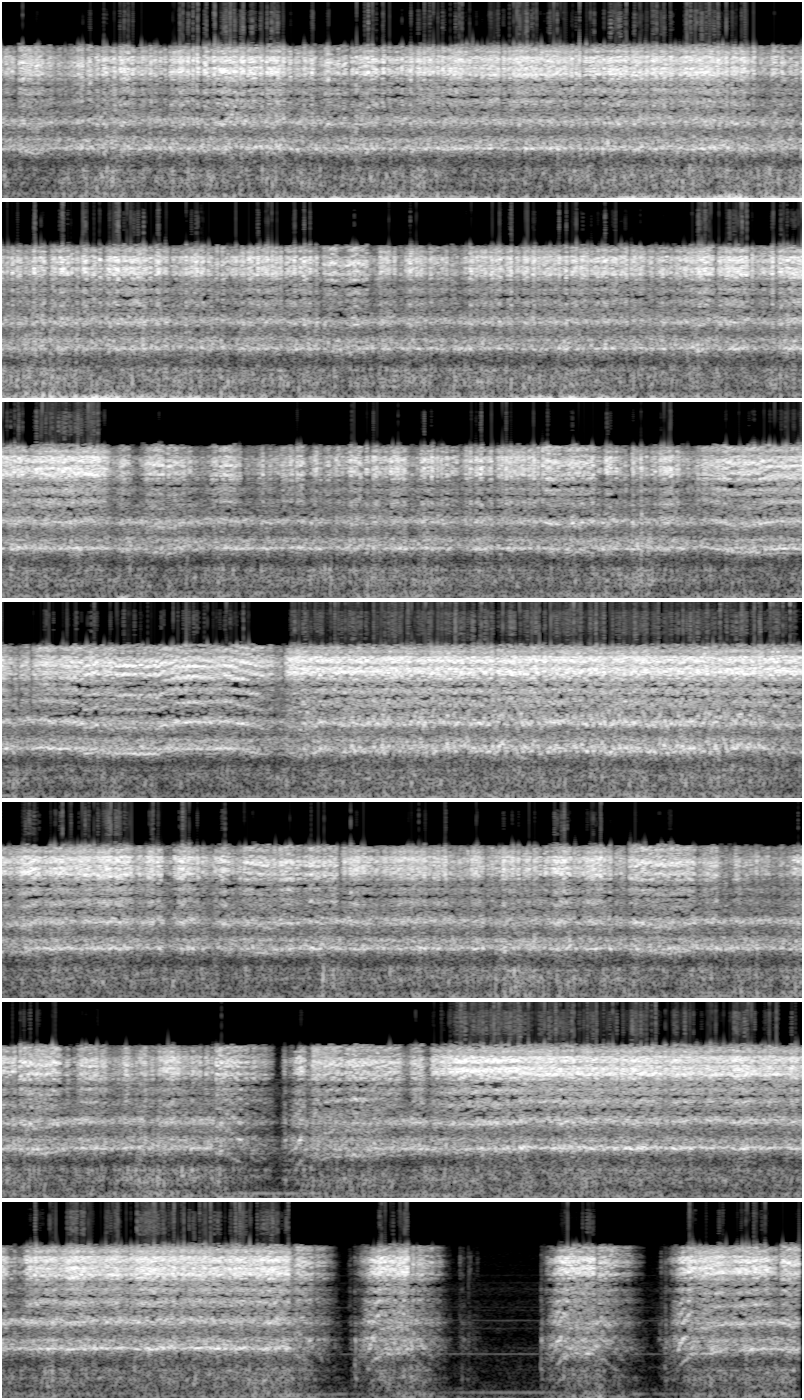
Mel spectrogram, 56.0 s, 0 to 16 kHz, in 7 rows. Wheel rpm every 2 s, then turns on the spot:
230, 230, 230, 230, 230, 230, 230, 230, 230, 230, 230, 230, 220, 210, 190, 190, 220, 230, 230, 230, 220, 120, 220, 230, 230, 160, 50, 110.
none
